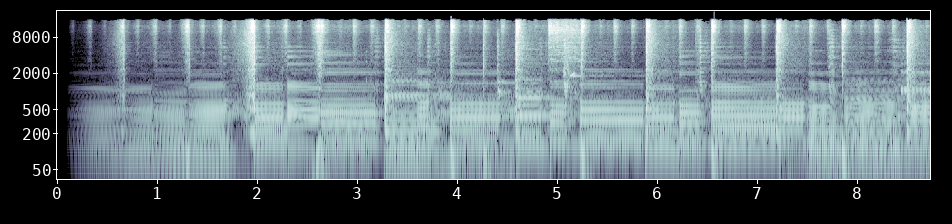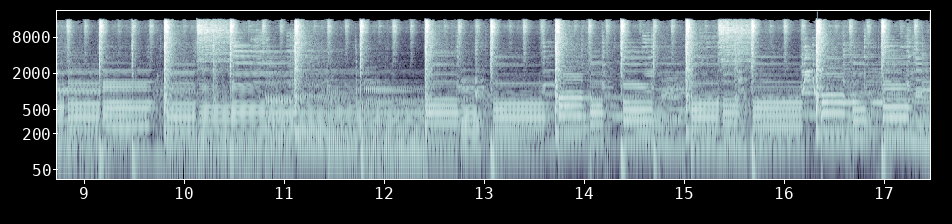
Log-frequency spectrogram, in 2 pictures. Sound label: Bouree in E Minor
